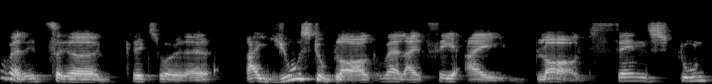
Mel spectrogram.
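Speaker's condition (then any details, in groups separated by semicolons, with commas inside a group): Stuttering; may block on some words, may repeat sounds; prolonged sounds, blocks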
